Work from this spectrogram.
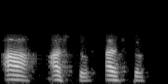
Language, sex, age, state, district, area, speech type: Sanskrit, female, 45-60, Tamil Nadu, Chennai, urban, conversation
